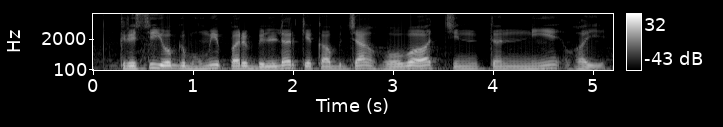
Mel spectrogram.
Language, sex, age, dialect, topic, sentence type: Magahi, male, 18-24, Central/Standard, agriculture, statement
